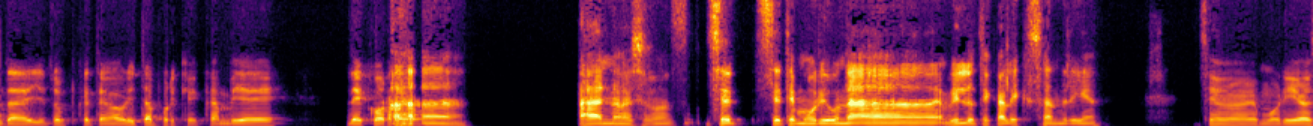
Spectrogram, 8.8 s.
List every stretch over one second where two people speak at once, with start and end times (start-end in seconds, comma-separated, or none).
none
